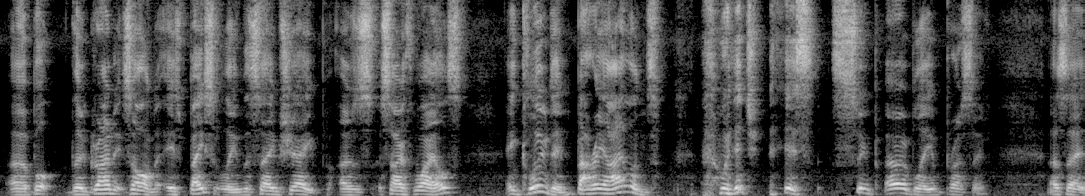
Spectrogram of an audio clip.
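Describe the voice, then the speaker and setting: A man's voice: mid-range voice, recorded from a distance. A British man hosting a podcast, reading out odd news items with a wry, rambling, joking manner and lots of fillers. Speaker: podcast host. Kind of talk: casual news commentary.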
